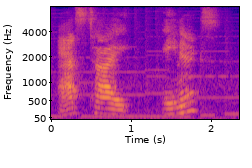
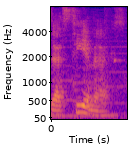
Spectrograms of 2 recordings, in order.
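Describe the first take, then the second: First: The name is split into two parts, Astai Anax. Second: The name is said as one word, Astyanax. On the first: The speaker calls it wrong. "I kind of didn't know how to pronounce the name" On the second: The speaker calls it right. "The proper pronunciation is"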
